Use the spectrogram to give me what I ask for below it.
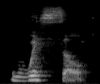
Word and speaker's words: whistle: Generally, words ending in S-T-L-E will have a silent T. For example, castle, thistle, and whistle.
